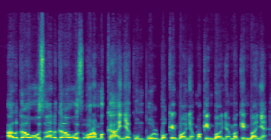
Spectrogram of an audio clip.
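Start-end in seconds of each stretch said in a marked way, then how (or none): 0.1-1.3 higher mock cry for help; imitated continued shouting. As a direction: keep calling the alarm, not full force. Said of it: "dia terus teriak". (tiruan teriakan bernada lebih tinggi)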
